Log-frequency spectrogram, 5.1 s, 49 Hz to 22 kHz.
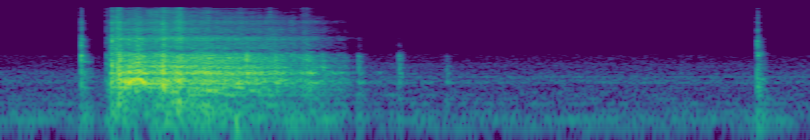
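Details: Generac Guardian Quiet 05244 generator, unused about a year, new battery, fresh 5W-30 oil and filter: a single pull catches briefly, sputters about a second and dies, then faint clicks. Faulty spark plug; runs after new plug fitted.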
